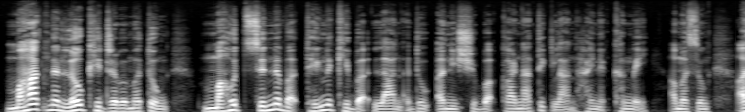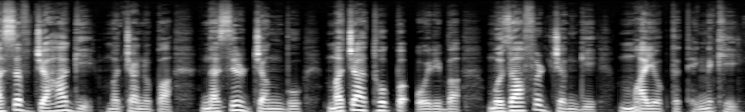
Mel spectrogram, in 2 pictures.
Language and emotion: Manipuri, neutral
